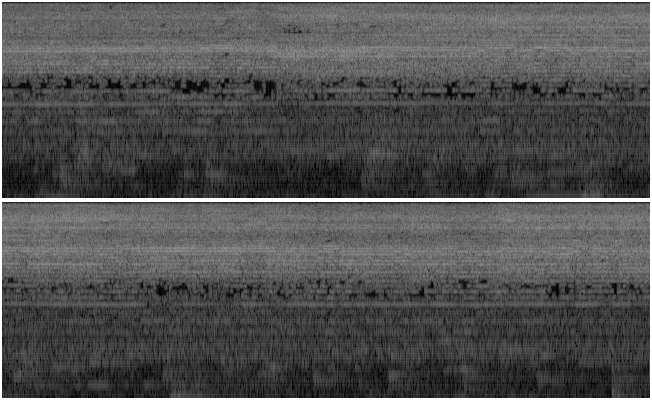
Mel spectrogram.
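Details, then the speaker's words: Continuous high hiss and buzz of a small rotary podiatry drill, faint music behind, used during removal of a tiny, very painful corn on the side of a toe in a patient with Morton's neuroma. "you're doing really well for the lesion being really really painful what i'm gonna do is just use a drill"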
